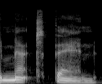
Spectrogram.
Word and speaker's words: Matthan: It's a double th. Don't pronounce it with the first T being silent like Matthew. The name Matthew. We would say Mattthan. So it's different from our Matthew name.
